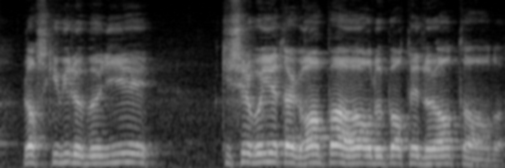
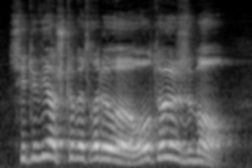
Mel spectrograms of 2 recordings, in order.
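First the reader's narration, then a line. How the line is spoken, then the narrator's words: Exclaimed. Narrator (French): s'écria M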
